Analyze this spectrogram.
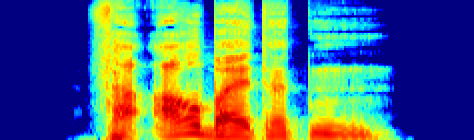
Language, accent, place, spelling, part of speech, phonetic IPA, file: German, Germany, Berlin, verarbeiteten, adjective / verb, [fɛɐ̯ˈʔaʁbaɪ̯tətn̩], De-verarbeiteten.ogg
- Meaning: inflection of verarbeiten: 1. first/third-person plural preterite 2. first/third-person plural subjunctive II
